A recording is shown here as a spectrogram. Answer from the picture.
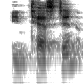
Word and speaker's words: intestine: Remember, medicine, margarine, intestine or intestines, more than one, genuine, famine. Remember, it's countable, a famine, and jasmine. So all of these words are pronounced with the in sound for the ine.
